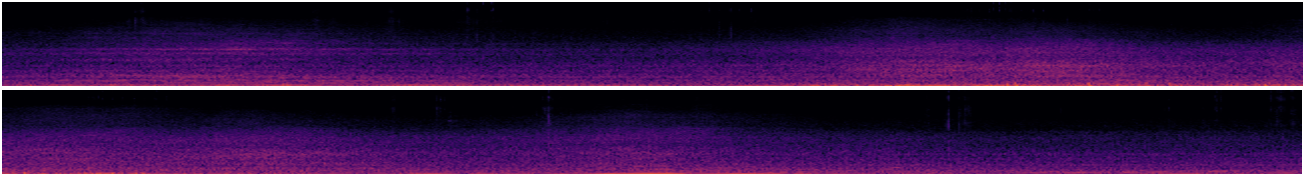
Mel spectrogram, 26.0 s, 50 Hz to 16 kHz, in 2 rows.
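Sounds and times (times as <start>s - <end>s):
low rumble of road traffic: 0.0s - 26.0s
vehicle passing: 0.4s - 6.2s, 7.5s - 21.3s.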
